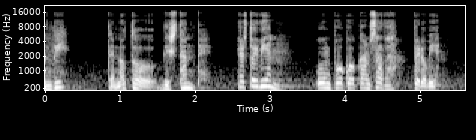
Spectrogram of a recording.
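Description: A woman answers calmly.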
